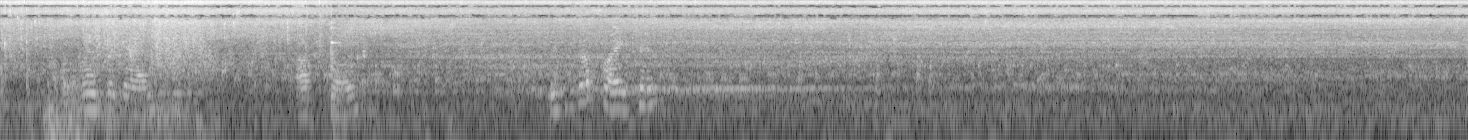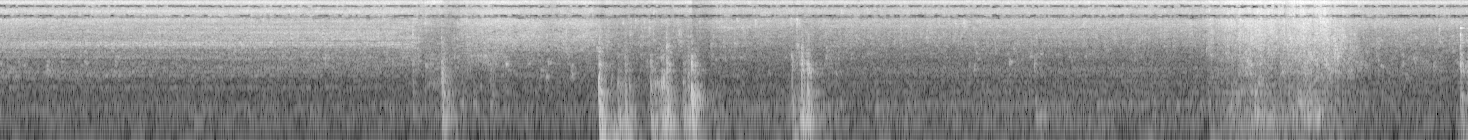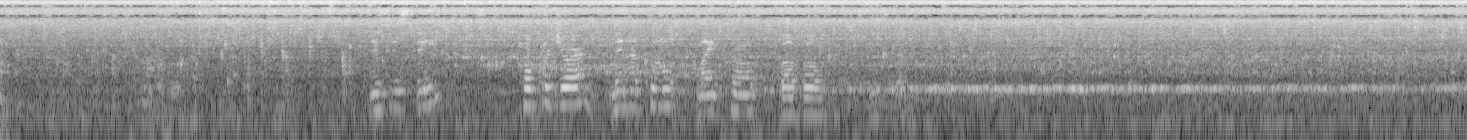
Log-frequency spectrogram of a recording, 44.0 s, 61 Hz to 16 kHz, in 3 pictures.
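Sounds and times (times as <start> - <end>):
shower head spraying water: 0.0 - 12.1
knocks: 20.7 - 21.8.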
